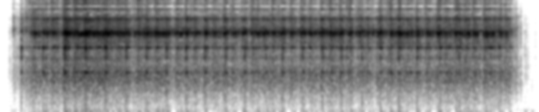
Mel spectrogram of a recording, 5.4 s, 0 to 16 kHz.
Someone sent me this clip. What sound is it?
Glass marbles shaken in a small Pyrex bowl. Bright, glassy, grainy sound. Close miked with Rode NT-5s in X-Y configuration. Trimmed, DC removed, and normalized to -6 dB.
